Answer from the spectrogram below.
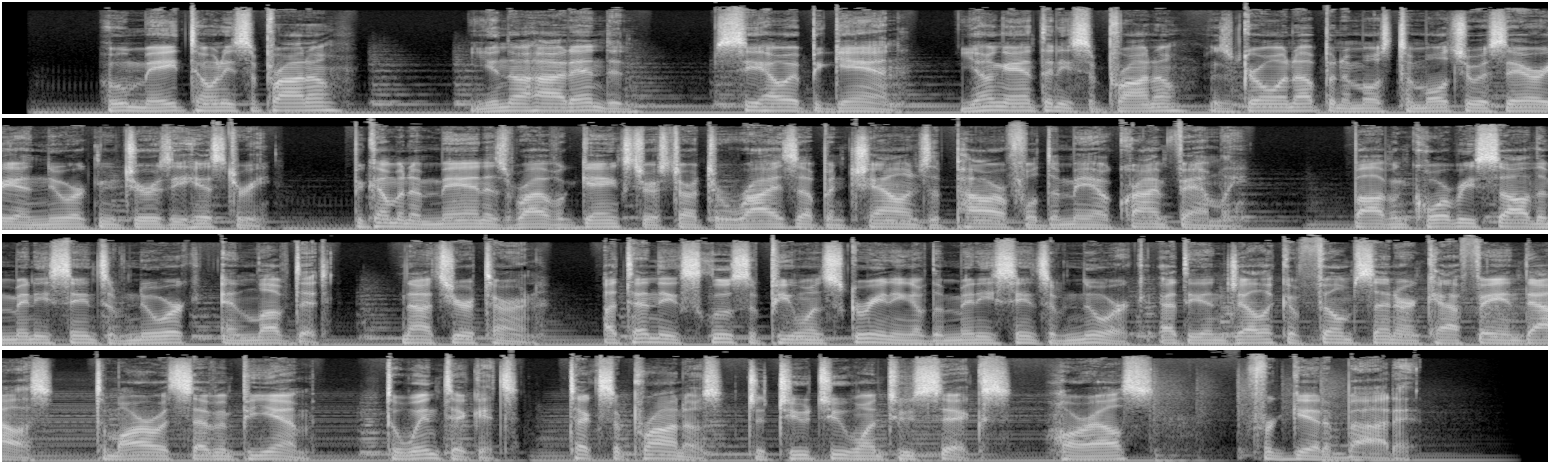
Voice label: Promo; Sopranos

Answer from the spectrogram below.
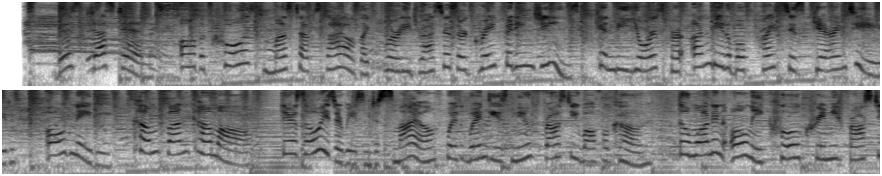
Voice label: Commercial

